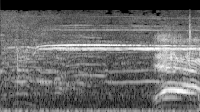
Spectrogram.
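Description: A referee's whistle is blown in one long, steady, high blast starting about half a second in. It stops play before the snap for a delay-of-game penalty on the offense.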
